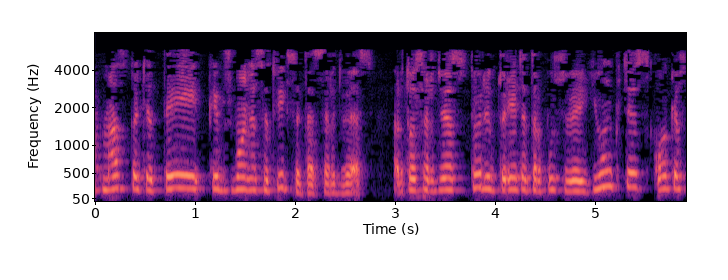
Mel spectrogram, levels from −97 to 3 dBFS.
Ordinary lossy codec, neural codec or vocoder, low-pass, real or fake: MP3, 24 kbps; codec, 44.1 kHz, 7.8 kbps, DAC; 7.2 kHz; fake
